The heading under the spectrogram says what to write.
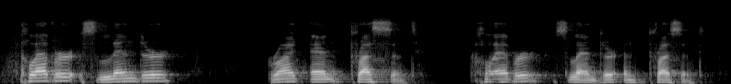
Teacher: the second syllable is unstressed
